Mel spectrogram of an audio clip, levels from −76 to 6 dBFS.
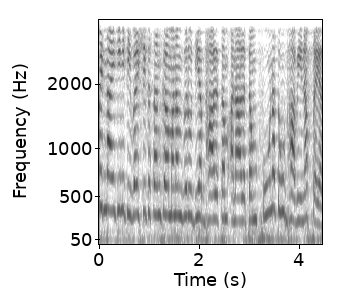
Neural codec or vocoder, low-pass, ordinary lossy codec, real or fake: codec, 16 kHz in and 24 kHz out, 1 kbps, XY-Tokenizer; 3.6 kHz; none; fake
